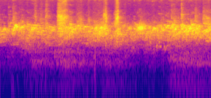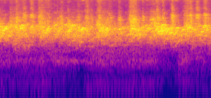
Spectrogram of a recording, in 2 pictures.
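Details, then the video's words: Budgerigars chirping while mating: rapid bright tweets woven into a continuous scratchy warble, with a steady, unbroken rhythm. "Budgies Mating"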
